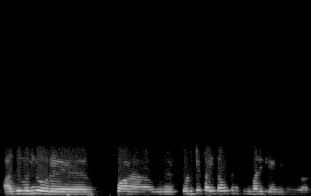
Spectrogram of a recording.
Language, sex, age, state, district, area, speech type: Tamil, female, 18-30, Tamil Nadu, Madurai, urban, conversation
